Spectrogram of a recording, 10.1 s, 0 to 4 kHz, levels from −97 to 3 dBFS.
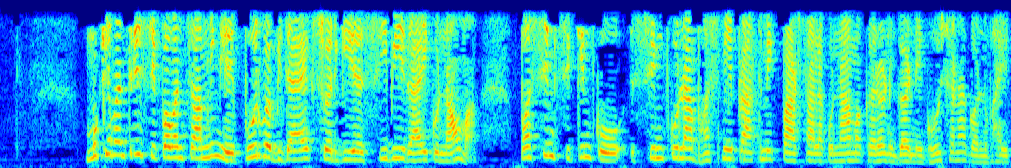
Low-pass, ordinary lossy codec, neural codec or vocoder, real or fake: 3.6 kHz; MP3, 32 kbps; none; real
